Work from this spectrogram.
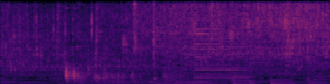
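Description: Minced meat browns with softened onion in a pan, giving a steady, close sizzle and crackle of frying. Occasional stirring scrapes sound through it, and nobody speaks.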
